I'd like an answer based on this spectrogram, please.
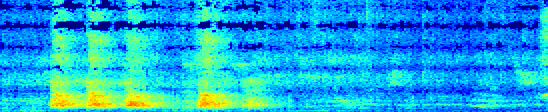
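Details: Chihuahua and dachshund facing off, a domestic dog giving a quick burst of four sharp, mid-pitched barks in about two seconds, then falling quiet, with a faint short whistle-like note at the end.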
